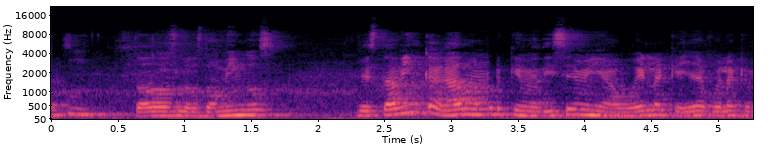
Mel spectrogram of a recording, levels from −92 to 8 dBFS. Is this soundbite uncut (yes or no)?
no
